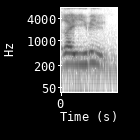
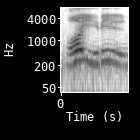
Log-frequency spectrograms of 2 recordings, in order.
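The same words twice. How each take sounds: First: The r sound is light and thin. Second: The r sound is heavy and thick. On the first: The speaker calls it wrong. "Dia bukan ghairil" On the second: The speaker calls it right. "ra ni dia kena tebal sikit"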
